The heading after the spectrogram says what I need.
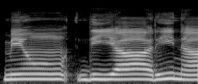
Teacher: نون ساکن کے بعد دال ہے، دال حروف اخفا میں سے ہے، اخفا کا قاعدہ لگتا ہے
